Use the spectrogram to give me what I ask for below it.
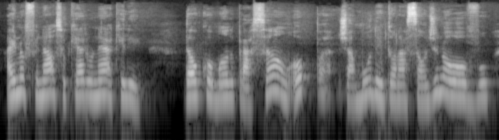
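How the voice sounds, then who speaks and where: A woman giving a relaxed online lesson, talking through her method in a chatty way. She keeps checking in with her listeners as she goes, and her voice sits at an ordinary middle pitch. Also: fast, husky. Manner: chatty, many fillers like né and tá. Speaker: instructor. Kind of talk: casual online class talk.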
